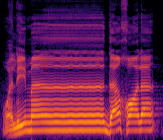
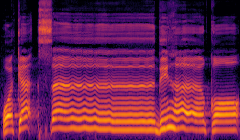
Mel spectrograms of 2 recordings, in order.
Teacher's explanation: nun mati bertemu dengan dal, dengung dua harakat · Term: ikhfa hakiki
